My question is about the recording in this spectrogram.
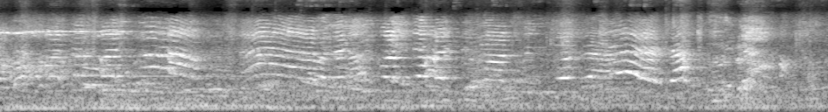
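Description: Children calling and chattering in high voices, over the general chatter of a crowd.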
